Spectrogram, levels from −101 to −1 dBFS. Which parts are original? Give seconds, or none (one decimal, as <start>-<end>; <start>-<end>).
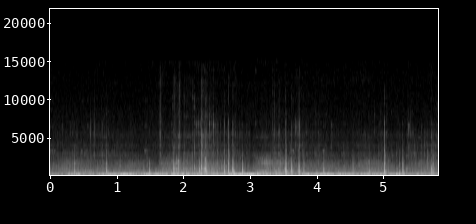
0.0-0.6; 4.0-5.8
